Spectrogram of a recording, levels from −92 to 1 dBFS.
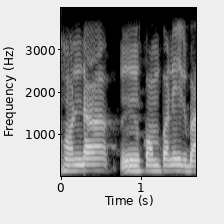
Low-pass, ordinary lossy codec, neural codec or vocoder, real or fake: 3.6 kHz; none; vocoder, 44.1 kHz, 80 mel bands, Vocos; fake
